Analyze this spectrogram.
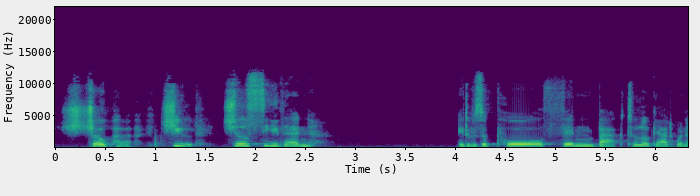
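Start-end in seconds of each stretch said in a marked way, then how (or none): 0.0-2.6 slow, broken, stammered plea; gasping between sobs. A narrator's reading. Sobbing boy lets the nurse show his back, gasping. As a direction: gasp it out mid-sob. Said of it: "he gasped out between two sobs".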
